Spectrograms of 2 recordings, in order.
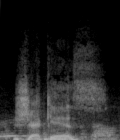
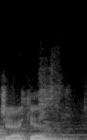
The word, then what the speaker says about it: Jaquez: Or if you were to pronounce my name phonetically, it'd be Uriah Jaquez. It's supposed to be French. If you were supposed to pronounce it in a French phonetic way, it'd be Jaquez. Yes, so like Jaquez.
